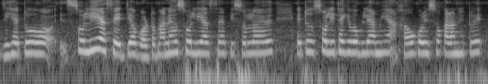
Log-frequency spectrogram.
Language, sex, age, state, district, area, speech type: Assamese, female, 30-45, Assam, Kamrup Metropolitan, urban, spontaneous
